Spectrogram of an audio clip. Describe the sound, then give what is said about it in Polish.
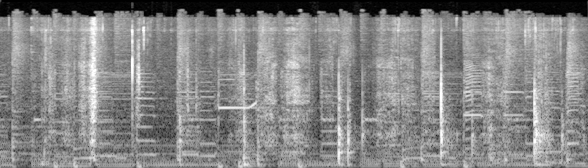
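A knife dices raw chicken into cubes on a cutting board for a pancake filling, a run of quick, uneven chops and scrapes that keeps going steadily without any talking. “Na początku kroimy kurczaka w kostkę.”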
